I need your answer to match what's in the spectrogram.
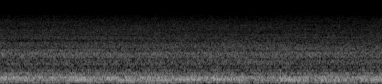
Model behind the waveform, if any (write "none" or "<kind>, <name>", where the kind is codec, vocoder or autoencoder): vocoder, BigVGAN v2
